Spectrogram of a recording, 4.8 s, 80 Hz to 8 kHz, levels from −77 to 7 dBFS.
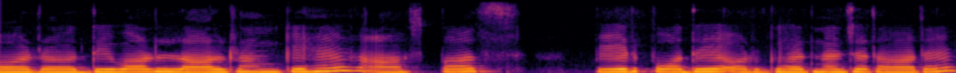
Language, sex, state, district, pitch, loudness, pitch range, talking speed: Hindi, female, Bihar, Kaimur, 275 Hz, -13 LUFS, 265-290 Hz, 190 wpm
